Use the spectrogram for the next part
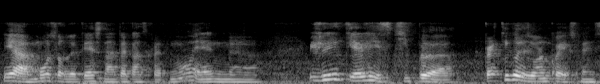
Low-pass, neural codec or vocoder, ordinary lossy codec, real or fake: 7.2 kHz; codec, 16 kHz, 4 kbps, X-Codec, HuBERT features, trained on general audio; none; fake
